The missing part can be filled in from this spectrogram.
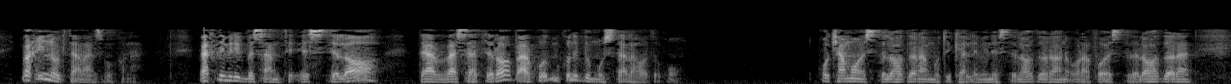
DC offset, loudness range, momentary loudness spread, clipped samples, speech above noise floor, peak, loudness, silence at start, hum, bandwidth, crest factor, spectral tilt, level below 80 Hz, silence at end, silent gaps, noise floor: under 0.1%; 7 LU; 11 LU; under 0.1%; 38 dB; 0 dBFS; -24 LUFS; 0 s; none; 6 kHz; 26 dB; -4 dB/octave; -68 dBFS; 0 s; none; -64 dBFS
